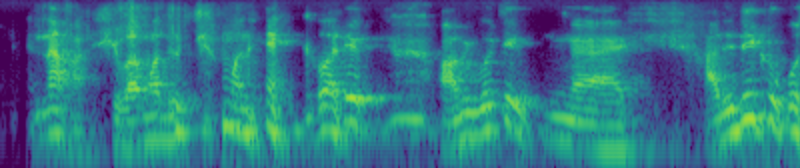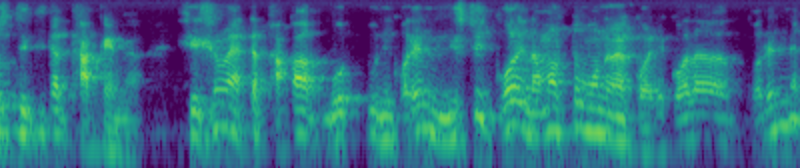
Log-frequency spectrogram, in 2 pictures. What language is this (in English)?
Bangla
